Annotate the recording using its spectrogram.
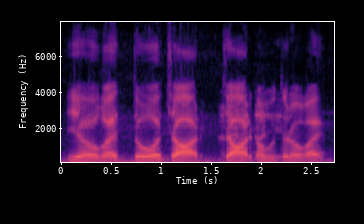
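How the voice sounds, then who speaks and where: A man's voice: on the high side, fairly even intonation, slow pace, noisy background. A young man vlogging casually from a rooftop, showing off pigeons and directing his friends as he goes. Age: young adult. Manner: chatty, directing friends, calling out to viewers. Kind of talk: casual vlog narration. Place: outdoors on a rooftop. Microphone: phone camera held in hand.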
